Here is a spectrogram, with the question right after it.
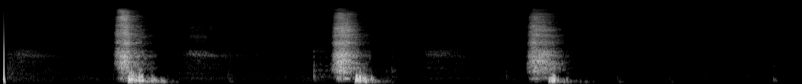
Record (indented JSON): {
  "exhalation_length": "8.0 s",
  "exhalation_amplitude": 31921,
  "exhalation_signal_mean_std_ratio": 0.27,
  "survey_phase": "beta (2021-08-13 to 2022-03-07)",
  "age": "65+",
  "gender": "Female",
  "wearing_mask": "No",
  "symptom_none": true,
  "smoker_status": "Ex-smoker",
  "respiratory_condition_asthma": false,
  "respiratory_condition_other": false,
  "recruitment_source": "REACT",
  "submission_delay": "2 days",
  "covid_test_result": "Negative",
  "covid_test_method": "RT-qPCR"
}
